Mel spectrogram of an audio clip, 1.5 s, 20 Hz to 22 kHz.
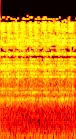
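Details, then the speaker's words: Hand lapping old valves into a new Suzuki Stockman/Sierra F10A cylinder head with water-based paste: sound starts gritty, then turns to a dry high-pitched scratchy hiss as the paste wears out, time to check the seat. "you'll hear when it first starts it sounds real gritty and as the paste wears out comes down quite more high pitched"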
